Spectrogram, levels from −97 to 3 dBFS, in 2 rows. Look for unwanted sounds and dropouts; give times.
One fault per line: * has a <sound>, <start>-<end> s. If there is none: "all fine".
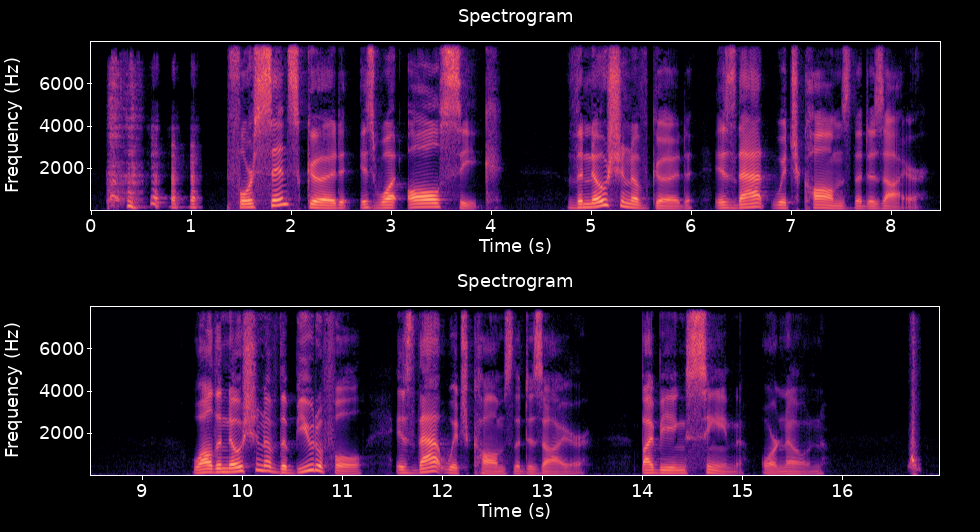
* has a laugh, 0.1-1.1 s
* has a whoosh, 16.7-16.8 s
